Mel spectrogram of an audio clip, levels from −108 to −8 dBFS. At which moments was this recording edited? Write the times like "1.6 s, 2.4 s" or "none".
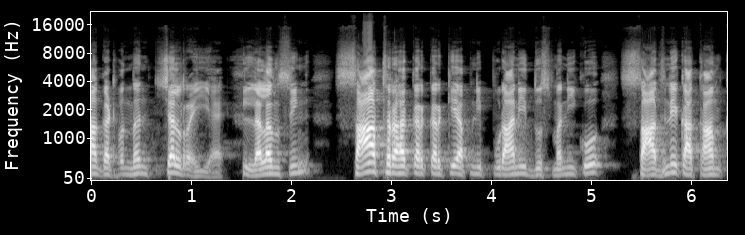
1.4 s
